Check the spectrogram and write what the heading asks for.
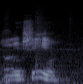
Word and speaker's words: Shang-Chi: Well, no, according to Kevin Feige, it's pronounced Shang-Chi.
